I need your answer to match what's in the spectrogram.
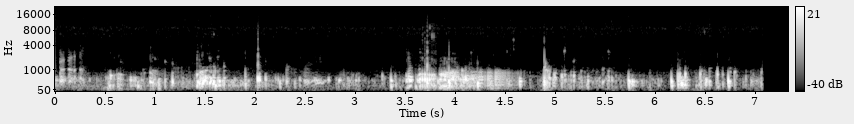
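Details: Anne's bloated stomach growling: continuous low gurgling and rumbling bowel sounds with bubbly pops, typical of borborygmi.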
